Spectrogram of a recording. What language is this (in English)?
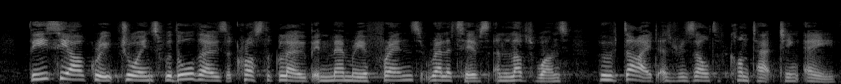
English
